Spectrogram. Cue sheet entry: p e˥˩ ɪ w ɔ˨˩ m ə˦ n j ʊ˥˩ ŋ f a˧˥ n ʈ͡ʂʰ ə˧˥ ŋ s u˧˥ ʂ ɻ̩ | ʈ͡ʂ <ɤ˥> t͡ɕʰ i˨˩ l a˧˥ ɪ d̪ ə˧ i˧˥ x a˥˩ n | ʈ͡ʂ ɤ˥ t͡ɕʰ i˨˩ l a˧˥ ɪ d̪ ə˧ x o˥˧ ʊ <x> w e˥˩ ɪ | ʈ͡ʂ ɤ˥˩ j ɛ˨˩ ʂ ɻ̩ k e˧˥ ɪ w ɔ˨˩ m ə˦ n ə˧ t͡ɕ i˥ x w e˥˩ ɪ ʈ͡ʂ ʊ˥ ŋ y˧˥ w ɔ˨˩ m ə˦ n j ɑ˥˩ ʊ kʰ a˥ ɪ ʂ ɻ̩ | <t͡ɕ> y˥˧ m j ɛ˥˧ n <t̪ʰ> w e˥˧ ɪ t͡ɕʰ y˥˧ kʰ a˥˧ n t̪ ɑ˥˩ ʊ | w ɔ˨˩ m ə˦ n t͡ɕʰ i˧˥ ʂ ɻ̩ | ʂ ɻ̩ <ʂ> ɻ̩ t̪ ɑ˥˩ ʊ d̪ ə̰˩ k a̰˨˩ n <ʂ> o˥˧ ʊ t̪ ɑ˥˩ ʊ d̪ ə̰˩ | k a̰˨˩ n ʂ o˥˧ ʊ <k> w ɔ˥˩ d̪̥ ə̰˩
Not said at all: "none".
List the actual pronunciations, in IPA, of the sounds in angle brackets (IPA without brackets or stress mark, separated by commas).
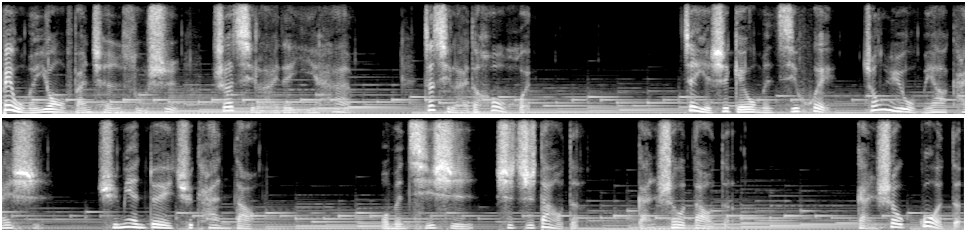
ɤ˥, x, t͡ɕʰ, t̪, ʈ͡ʂ, ʂ, k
